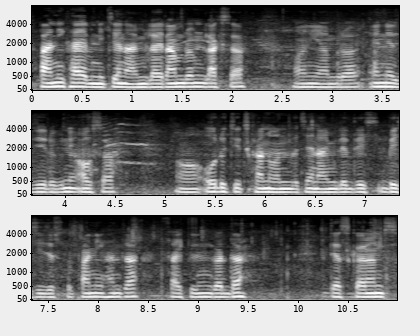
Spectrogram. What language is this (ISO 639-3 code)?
nep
